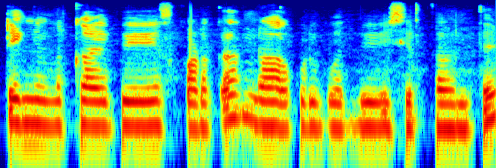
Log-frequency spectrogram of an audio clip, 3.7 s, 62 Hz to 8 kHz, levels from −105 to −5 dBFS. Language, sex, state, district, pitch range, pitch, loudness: Kannada, female, Karnataka, Bellary, 205-215 Hz, 210 Hz, -18 LUFS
